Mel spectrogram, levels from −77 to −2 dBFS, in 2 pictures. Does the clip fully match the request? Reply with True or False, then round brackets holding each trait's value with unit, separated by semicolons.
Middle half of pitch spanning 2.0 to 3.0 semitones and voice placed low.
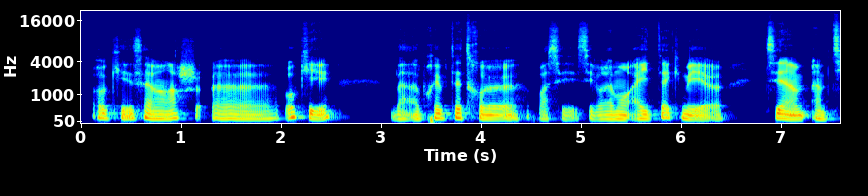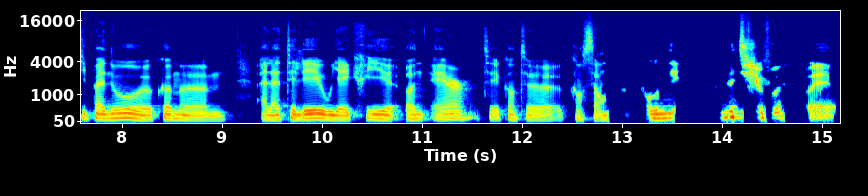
True (2.6 semitones; 110 Hz)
